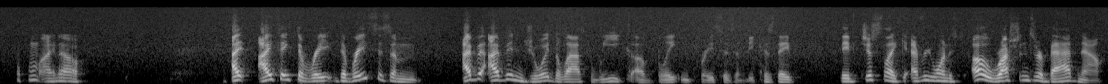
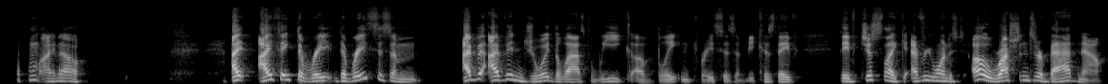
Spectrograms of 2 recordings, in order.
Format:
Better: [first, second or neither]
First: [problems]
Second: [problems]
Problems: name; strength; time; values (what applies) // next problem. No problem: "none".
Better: second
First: hiss; noticeable; throughout; 15 dB below the speech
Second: none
